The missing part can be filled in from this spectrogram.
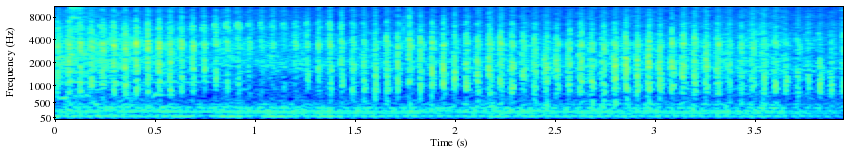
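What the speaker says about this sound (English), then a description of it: "They have a freaking helicopter." A helicopter roars steadily throughout, its rotor beating in a fast, dense thump over a constant engine whine, loud and close.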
